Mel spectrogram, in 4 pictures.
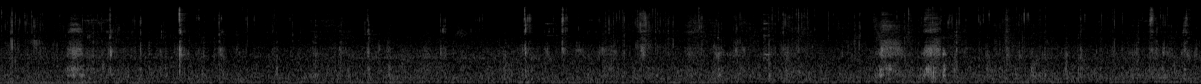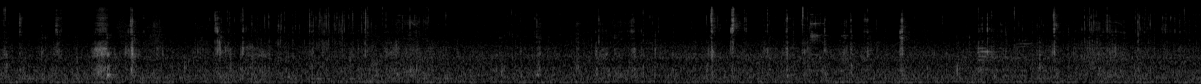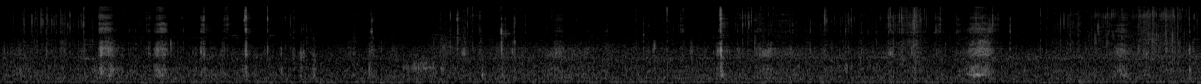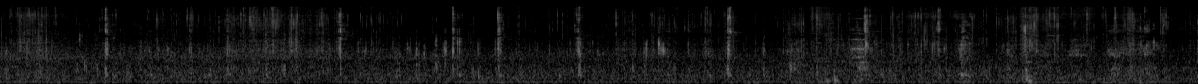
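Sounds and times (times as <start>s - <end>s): chewing and biting food: 0.0s - 48.0s
crisp crunches: 0.0s - 48.0s.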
